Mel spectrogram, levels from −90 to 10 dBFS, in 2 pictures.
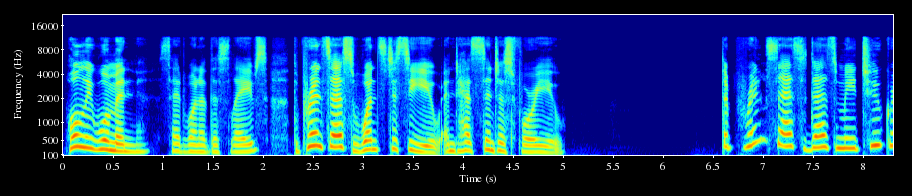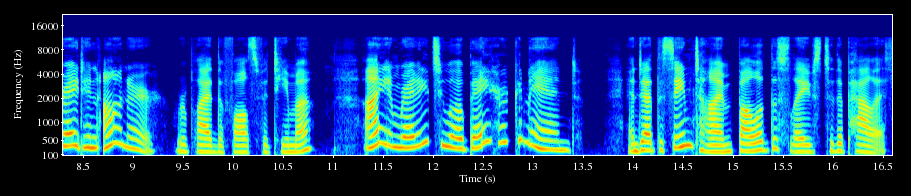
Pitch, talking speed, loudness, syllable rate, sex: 255 Hz, 175 wpm, -20 LUFS, 5.3 syllables/s, female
